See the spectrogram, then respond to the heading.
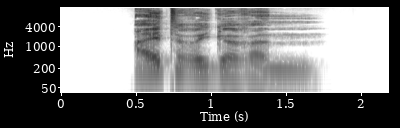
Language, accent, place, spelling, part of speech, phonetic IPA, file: German, Germany, Berlin, eiterigerem, adjective, [ˈaɪ̯təʁɪɡəʁəm], De-eiterigerem.ogg
- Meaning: strong dative masculine/neuter singular comparative degree of eiterig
